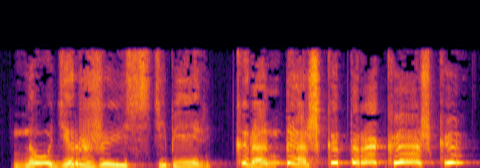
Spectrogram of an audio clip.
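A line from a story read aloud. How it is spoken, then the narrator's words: Nasty giggling. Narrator (Russian): противно хихикая говорил Дырка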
